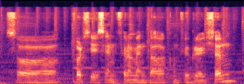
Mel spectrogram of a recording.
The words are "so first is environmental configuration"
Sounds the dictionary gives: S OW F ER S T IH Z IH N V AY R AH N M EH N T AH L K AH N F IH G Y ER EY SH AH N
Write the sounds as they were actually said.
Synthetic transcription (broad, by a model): S OW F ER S IH S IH N F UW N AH M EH N T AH L K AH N F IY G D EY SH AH N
